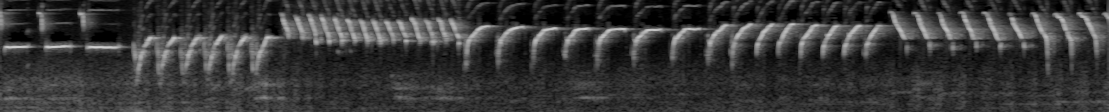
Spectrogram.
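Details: Canary after the moulting period, a male in training, sings a whistled note, then successive tours of rapid descending slurred notes at different pitches, each tour lasting one to two seconds.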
